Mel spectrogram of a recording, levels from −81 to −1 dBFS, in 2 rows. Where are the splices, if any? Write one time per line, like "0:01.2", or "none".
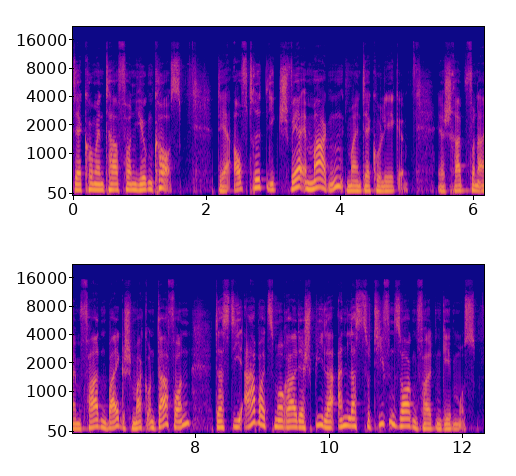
0:04.1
